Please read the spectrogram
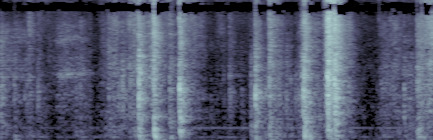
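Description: A cardboard box being worked open by hand: a handful of short scrapes and taps of cardboard, a few about a second and a half in and more near the end.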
